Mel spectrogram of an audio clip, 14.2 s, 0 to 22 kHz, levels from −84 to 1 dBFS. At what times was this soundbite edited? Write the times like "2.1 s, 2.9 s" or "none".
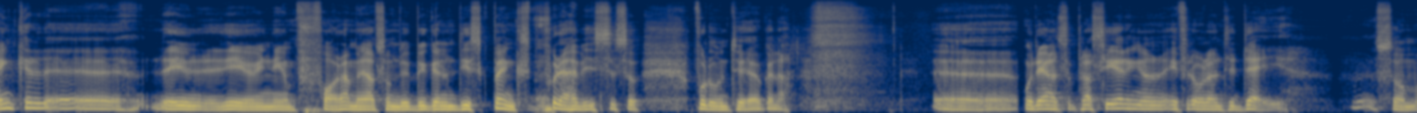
5.3 s, 10.2 s

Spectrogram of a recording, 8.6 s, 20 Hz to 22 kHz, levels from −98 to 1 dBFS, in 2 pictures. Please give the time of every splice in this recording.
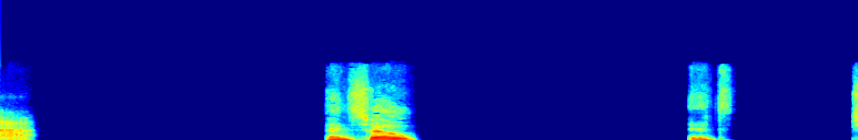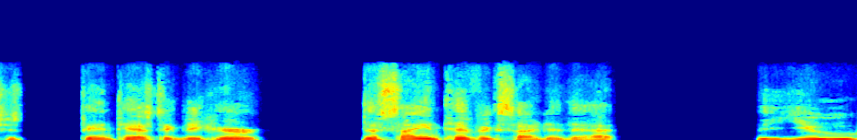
none

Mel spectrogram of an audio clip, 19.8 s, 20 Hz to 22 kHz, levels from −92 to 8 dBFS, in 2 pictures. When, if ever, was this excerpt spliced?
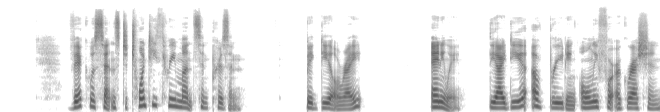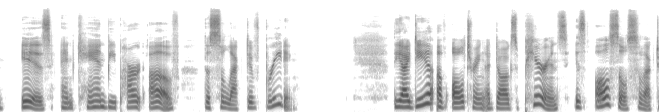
none

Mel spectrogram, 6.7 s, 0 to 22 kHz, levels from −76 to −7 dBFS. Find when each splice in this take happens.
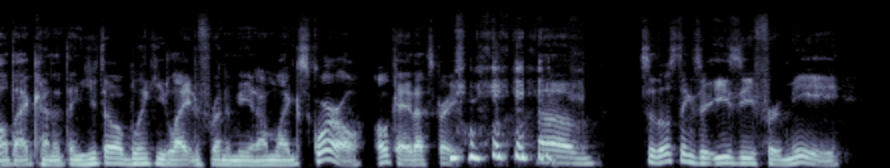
none

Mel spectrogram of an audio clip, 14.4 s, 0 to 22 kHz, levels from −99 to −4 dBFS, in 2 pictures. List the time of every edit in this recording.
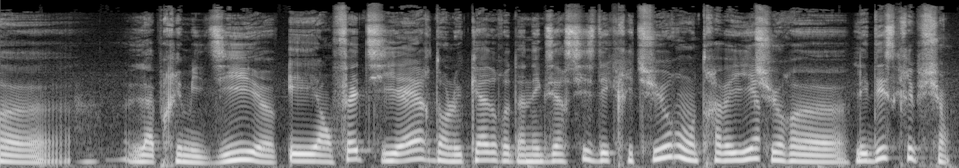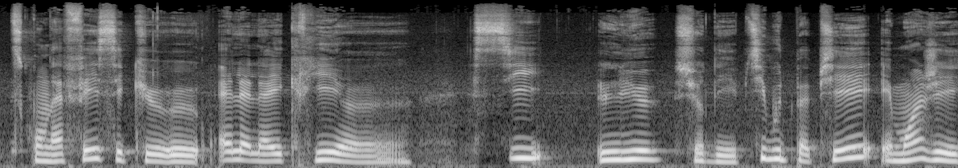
none

